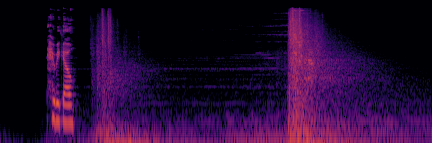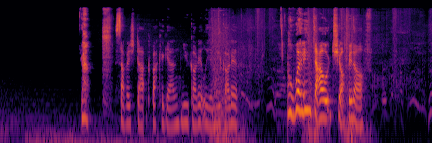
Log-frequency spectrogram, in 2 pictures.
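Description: A young woman speaks into a microphone, casually and close up.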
